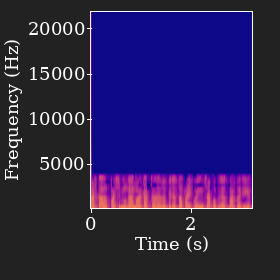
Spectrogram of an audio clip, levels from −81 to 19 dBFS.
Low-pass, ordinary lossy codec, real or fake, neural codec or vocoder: 3.6 kHz; none; real; none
